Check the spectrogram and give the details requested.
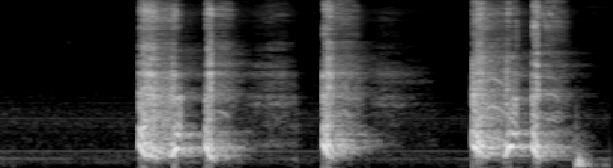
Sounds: Cough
